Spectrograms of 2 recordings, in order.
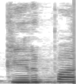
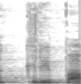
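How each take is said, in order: First: कृपा said "kirpa", I before the R; shifted R. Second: Said in the usual way. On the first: Shown as a demonstration. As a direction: open कृपा with "kir". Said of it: "नहीं होता". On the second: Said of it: "कृपा होता है".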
